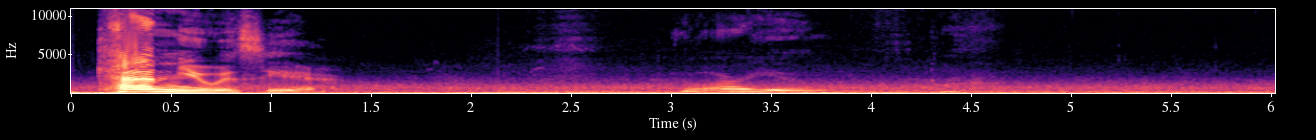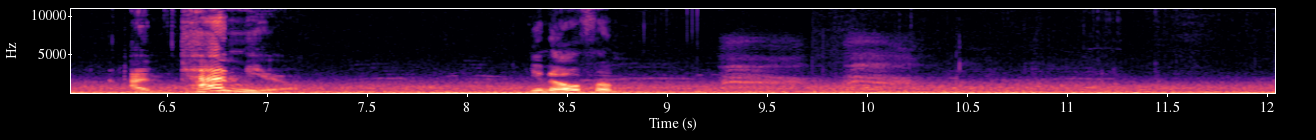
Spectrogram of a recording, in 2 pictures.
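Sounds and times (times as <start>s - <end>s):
crow cawing: 8.8s - 11.3s.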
